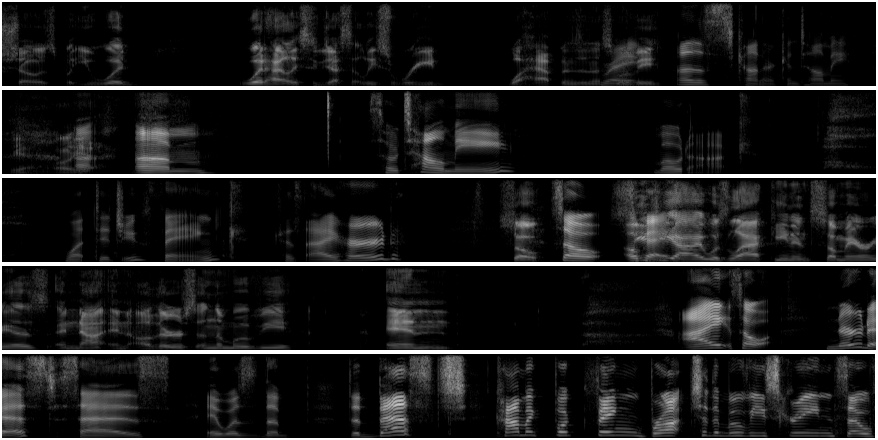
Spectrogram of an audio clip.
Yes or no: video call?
no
